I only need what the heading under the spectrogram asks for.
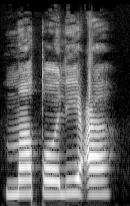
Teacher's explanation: کلمت مطلع میں حرف الطا حروف التفخیم میں سے ہے، تو ہم طا کو بھاری آواز میں پڑھیں گے، اور کیونکہ اس پہ جزم ہے لہذا ہمیں طا کو قلقلہ سے پڑھنا ہے، اور قلقلہ کا معنی ہے حرف ساکن کو ہلانا، تو ہم طا کو ہلاتے ہوئے یہ کلمہ کو پڑھیں گے مطلع۔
